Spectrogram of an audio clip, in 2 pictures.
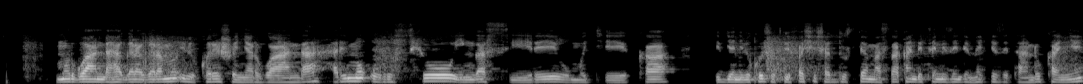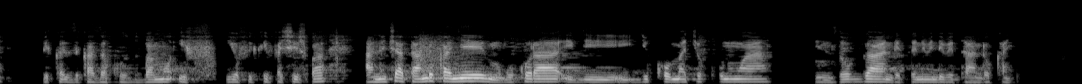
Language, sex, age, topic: Kinyarwanda, male, 18-24, government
